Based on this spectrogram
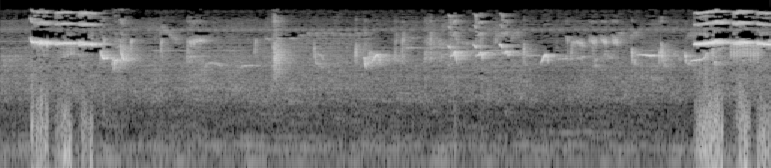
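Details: Oriental magpie-robin song opening and closing with loud harsh scratchy bursts, between them a rambling run of varied whistles, slurred notes and chirps at a brisk, uneven pace.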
